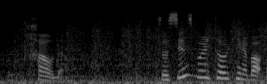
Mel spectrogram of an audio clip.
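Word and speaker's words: Gouda: this one behind me depending on whether you're a native you will pronounce it either GAA or Kaa so since we're talking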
